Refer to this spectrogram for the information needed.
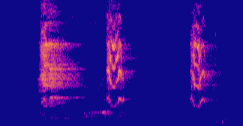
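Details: Calls of a female double-collared seedeater, meant to stir up males for singing tournaments: three high, squeaky chirps, the first longer and slurred, the next two short and clipped, spaced about a second apart.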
